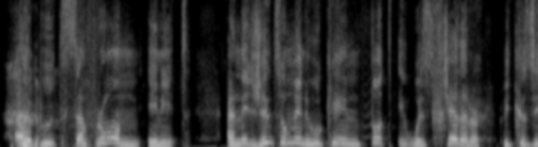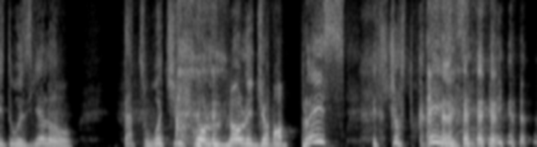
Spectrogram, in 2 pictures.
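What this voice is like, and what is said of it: Put-on French accent. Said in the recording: “I'm going to do it in a French accent.”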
